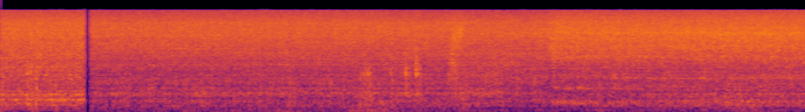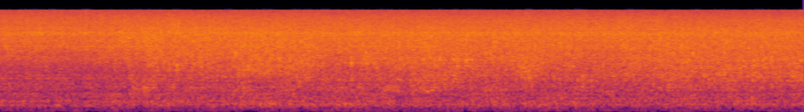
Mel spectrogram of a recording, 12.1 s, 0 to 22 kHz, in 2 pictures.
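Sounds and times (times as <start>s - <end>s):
water running into tub: 0.0s - 12.0s.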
